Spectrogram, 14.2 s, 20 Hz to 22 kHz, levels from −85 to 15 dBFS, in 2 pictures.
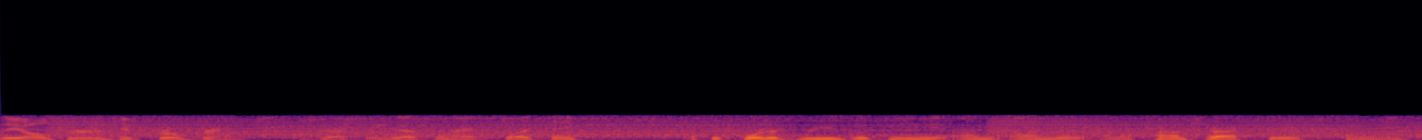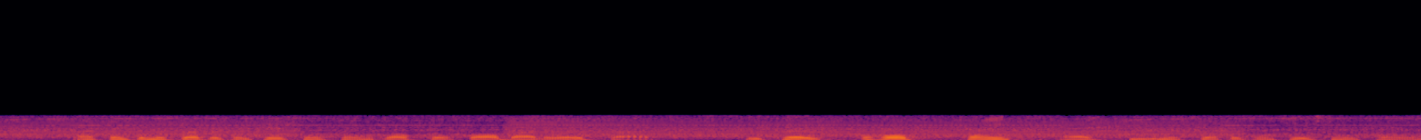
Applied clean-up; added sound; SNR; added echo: none; Domestic sounds, home sounds + Trumpet; 5 dB; none.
